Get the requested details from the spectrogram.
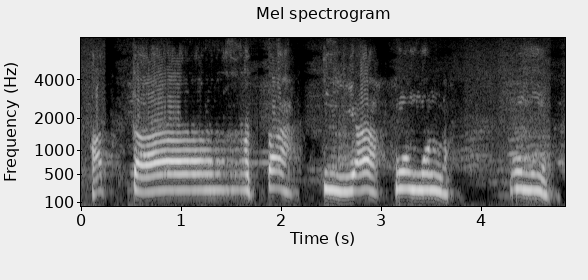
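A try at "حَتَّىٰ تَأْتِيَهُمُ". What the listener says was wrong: আচ্ছা, ইজরা করবার সময় একটু মিস্টেক হয়েছে, মিমের উপরে জাবার এসেছে বলেছেন, মিমের উপরে পেশ আছে। একটু পেশ আছে, জাবার পড়ে দিয়েছেন।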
